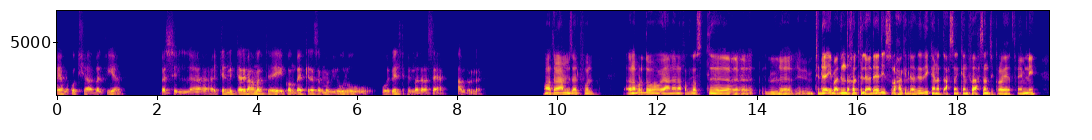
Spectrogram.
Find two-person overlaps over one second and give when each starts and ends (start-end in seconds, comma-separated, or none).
none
